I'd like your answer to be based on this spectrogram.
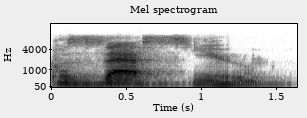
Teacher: A gente vê dois S's, mas tem um som de Z esse meio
